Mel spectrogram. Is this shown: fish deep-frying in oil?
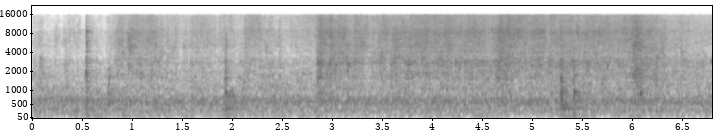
yes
